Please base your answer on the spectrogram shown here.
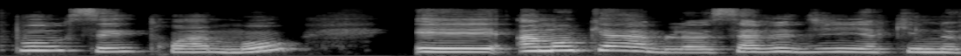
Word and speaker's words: immanquable: Seulement dans la catégorie IM, vous avez immanquable, immangeable et immétable. Alors normalement, quand on a IMM, I2M, on doit prononcer IM, sauf pour ces trois mots. Et immanquable, ça veut dire qu'il ne faut pas manquer.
